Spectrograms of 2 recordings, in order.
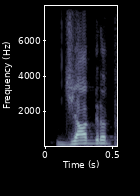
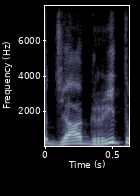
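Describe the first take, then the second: First: जागृत ending in 'rat', 'jaag-rat'; correct pronunciation. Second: जागृत ending in 'reet', 'jaag-reet'; wrong pronunciation. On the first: Teacher giving the right form, जागृत as 'jaagrat'. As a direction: say जागृत with short A before T. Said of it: "जागृत होता है". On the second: Teacher warning against the mistake, जागृत as 'jaagreet'. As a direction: say जागृत with an EE before T. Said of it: "जागृत मत कर देना". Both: Shown as a demonstration.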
